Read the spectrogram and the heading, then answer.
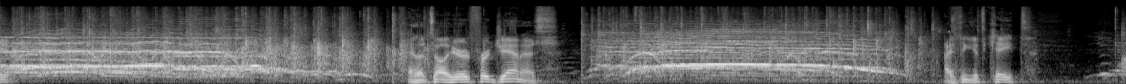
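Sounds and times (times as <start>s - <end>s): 
voices cheering: 0.0s - 3.8s, 5.8s - 9.1s
audience clapping at a live event: 0.0s - 4.5s, 5.8s - 9.7s
speech: 4.1s - 5.6s, 9.4s - 10.4s.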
